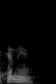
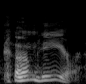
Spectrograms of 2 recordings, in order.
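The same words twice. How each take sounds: First: Much softer, lower call to come over; hushed summons. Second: Insistent summons. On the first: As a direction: imitate a wife's discreet, quiet beckoning. Wife beckons him over, first time. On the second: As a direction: imitate a wife's higher, insistent beckoning. Wife repeats summons after his "What?. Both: Retold or imitated.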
